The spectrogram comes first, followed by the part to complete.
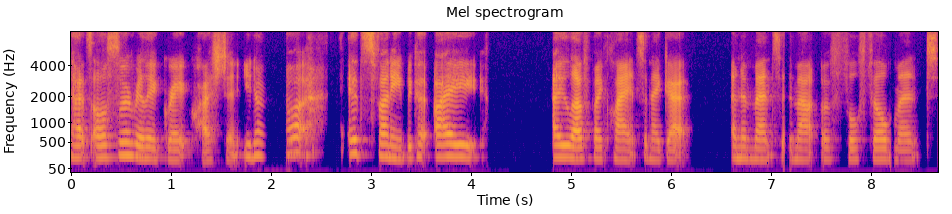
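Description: Her voice sits at a mid pitch for a woman, with the usual range of rise and fall. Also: moderate pace. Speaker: hypnosis and EFT practitioner and spiritual teacher. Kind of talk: casual interview.

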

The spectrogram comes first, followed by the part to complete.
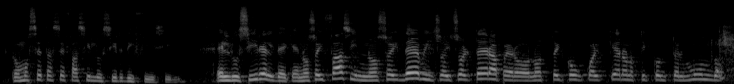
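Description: In a Puerto Rican accent, a man with a high pitch talks at a very fast pace with ordinary pitch variation. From Puerto Rico. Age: 30s. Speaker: singer and social media personality. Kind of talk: casual interview chat. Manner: animated.

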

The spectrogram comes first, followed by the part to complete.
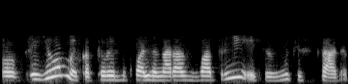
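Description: The intonation rises and falls in a lively way. It is an unremarkable speaking voice, delivered at a moderate pace. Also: woman. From Russia, Saint Petersburg. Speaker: language teacher. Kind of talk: interview.

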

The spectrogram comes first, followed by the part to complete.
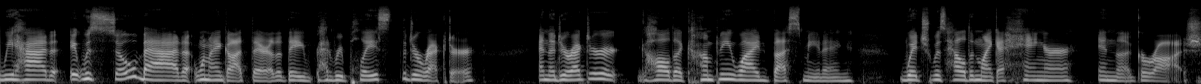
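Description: A plain, everyday voice with an American accent talks at a moderate pace with fairly even intonation. The recording is very clean, with a silent background. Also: woman, medium pitch for a woman. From Spokane, Washington. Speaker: stand-up comedian and actor. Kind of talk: casual interview chat. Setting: studio.

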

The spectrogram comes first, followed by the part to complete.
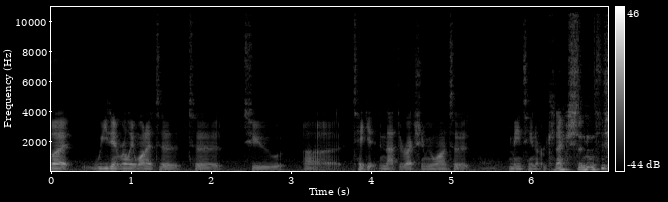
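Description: Moderate-paced speech in an American accent, with lively intonation and long, frequent pauses. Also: man, very deep, low pitch for a man. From Southern California. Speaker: video editor. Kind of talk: interview. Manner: halting.

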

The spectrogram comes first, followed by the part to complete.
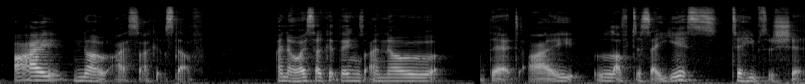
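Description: In a New Zealand accent, a woman speaks at a very slow pace. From New Zealand, Hamilton. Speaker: podcast host, fitness enthusiast. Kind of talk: casual solo monologue. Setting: home recording with microphone. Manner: animated.

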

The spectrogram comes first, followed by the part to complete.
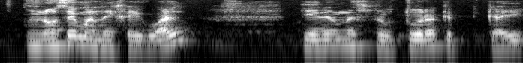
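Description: An ordinary speaking voice at a moderate pace. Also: man. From Mexico City area. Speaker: marketing podcast host. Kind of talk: casual educational chat.

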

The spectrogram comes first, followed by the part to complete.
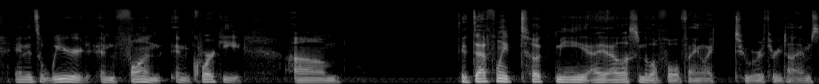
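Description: In a very clean recording with a silent background, a man with a normal speaking voice talks with fairly even intonation. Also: fairly low pitch for a man, moderate pace. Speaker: podcast co-host. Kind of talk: casual chat.

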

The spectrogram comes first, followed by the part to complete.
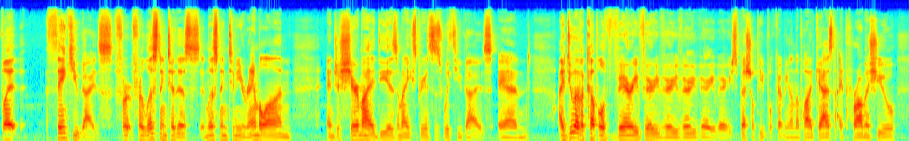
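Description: Talking at a fairly quick pace, a man with an unremarkable speaking voice has a fairly low pitch and ordinary pitch variation. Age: 20s. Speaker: magician and podcaster. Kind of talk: casual solo monologue.

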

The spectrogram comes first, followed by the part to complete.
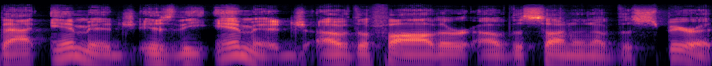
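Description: In an American accent, a man with a fairly low pitch and a normal speaking voice talks at a moderate pace on a very clean recording with a silent background. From Southern California. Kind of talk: casual interview.

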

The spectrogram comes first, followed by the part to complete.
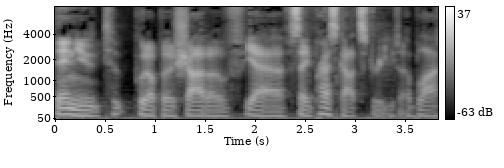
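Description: A man with a Newfoundland accent and a very deep, low pitch. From Newfoundland, St. John's. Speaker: municipal planner. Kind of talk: interview conversation.

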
